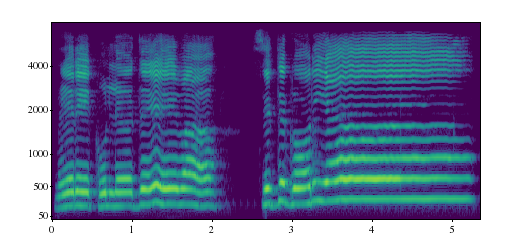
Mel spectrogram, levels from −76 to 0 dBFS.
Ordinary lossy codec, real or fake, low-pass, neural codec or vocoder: none; real; 7.2 kHz; none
